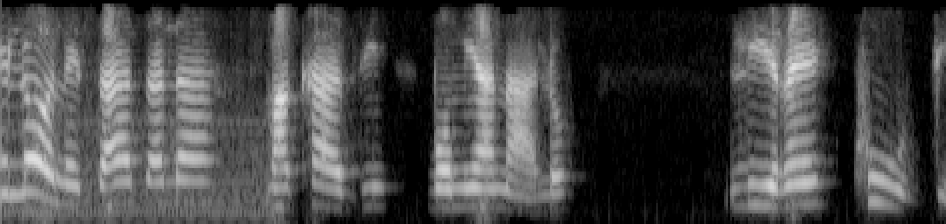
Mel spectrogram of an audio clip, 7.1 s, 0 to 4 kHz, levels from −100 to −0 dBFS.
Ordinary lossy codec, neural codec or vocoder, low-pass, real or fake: MP3, 32 kbps; none; 3.6 kHz; real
